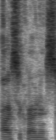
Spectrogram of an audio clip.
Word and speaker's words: isochronous: isochronous yeah i s am i saying it right i don't know i don't know i just oh right you know i've i've written it down i'm just that's how i'm saying that that's the correct iso it isn't you are saying it correct i did isochronous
